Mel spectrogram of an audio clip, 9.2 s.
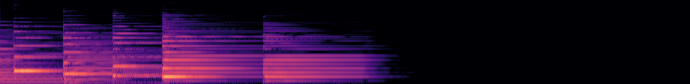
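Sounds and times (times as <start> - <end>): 
piano piece: 0.0 - 5.2.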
